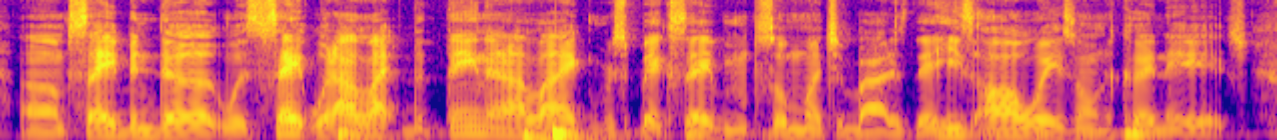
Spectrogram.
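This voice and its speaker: Speaking at a fairly quick pace with hardly any pauses, a man with an unremarkable speaking voice keeps a medium pitch with ordinary variation while his loudness swings widely. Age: 40s. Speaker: high school football coach. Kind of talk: casual interview.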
